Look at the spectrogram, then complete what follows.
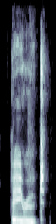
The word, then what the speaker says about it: Beirut: I read the title of my uh is it Beiru? Am I saying that right? Is it French colonist? Beirut. Beirut. Beirut. You pronounce the T.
